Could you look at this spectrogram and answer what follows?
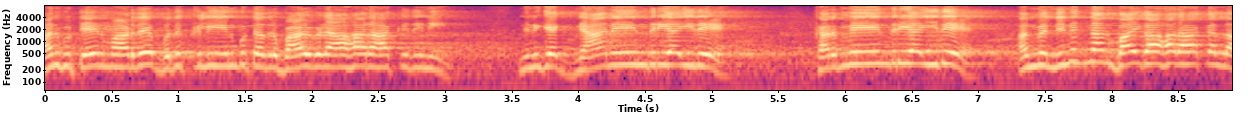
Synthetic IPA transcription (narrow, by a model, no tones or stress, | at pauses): ɐnbiʈːeːnmaːɽd̪ebɐd̪ukɐlieːnbiʈːɐd̪ɐɾubaːɭuɡɐɭeaːɦaːɾɐɦaːkid̪iːni | ninɐɡeɡnʲaːneːnd̪ɾijɐid̪e̞ | kɐɾmeːnd̪ɾijɐid̪e̞ɐd̪me̞ːleninɐɡnaːnubaːjɐɡaːɦaːɾɐɦaːkɐlːɐ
